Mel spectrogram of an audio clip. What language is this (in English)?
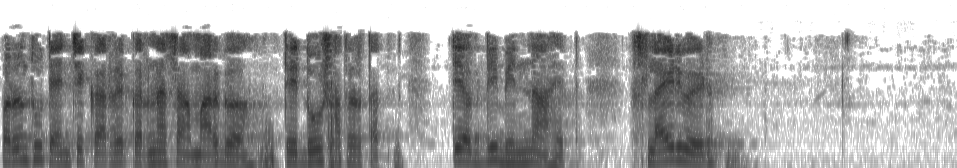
Marathi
